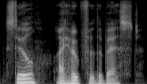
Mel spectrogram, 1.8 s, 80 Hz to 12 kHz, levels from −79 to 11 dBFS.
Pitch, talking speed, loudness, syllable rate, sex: 120 Hz, 195 wpm, -16 LUFS, 3.7 syllables/s, male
